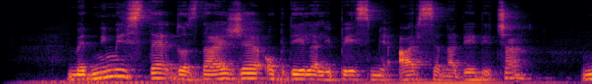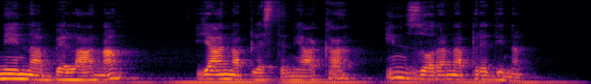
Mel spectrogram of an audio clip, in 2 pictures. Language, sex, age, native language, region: Slovenian, female, 50-59, Slovenian, Savinja region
